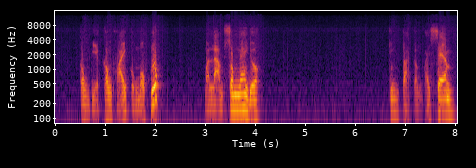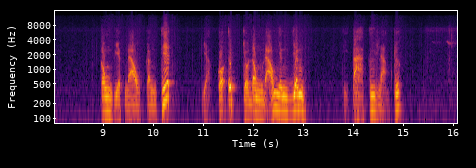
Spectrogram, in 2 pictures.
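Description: An elderly man speaks loudly and with animation.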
